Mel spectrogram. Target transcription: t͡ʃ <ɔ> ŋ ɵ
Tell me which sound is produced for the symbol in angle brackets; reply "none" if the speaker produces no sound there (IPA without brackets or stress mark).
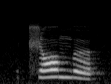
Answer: ɔ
